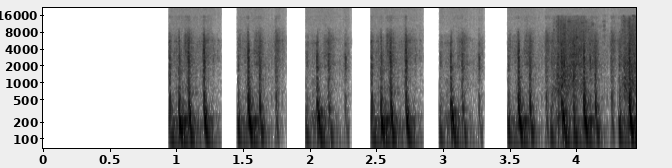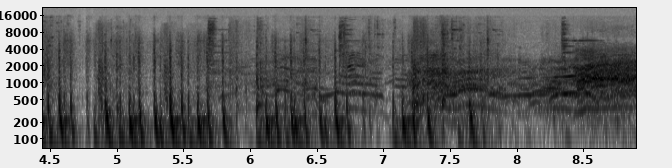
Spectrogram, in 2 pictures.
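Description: Hooves thud quickly and softly.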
